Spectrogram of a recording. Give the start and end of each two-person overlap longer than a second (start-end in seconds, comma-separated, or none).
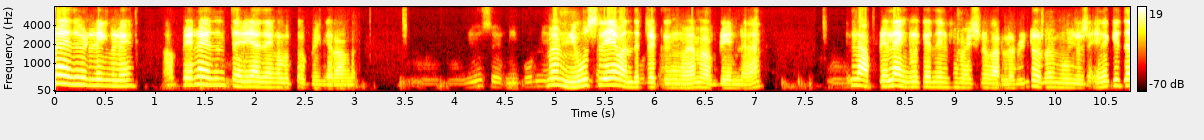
4.9-6.6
